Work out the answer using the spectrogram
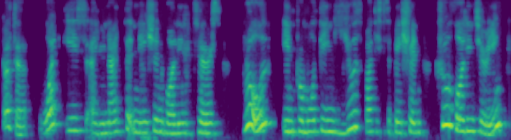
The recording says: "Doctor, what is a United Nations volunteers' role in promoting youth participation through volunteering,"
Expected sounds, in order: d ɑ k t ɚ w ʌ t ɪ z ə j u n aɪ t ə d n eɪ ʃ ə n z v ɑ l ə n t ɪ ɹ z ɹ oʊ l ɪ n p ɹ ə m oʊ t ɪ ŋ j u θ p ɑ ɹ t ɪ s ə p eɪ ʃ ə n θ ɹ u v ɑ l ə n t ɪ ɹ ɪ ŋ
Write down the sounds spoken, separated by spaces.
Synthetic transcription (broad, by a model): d ɑ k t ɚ w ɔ t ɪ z ə j u n aɪ t ə d n eɪ ʃ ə n v ɑ l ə n t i ɹ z ɹ oʊ l ɪ n p ɹ ə m oʊ t ɪ ŋ j u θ p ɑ t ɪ s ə p eɪ ʃ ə n t ɹ u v ɑ l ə n t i ɹ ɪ ŋ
